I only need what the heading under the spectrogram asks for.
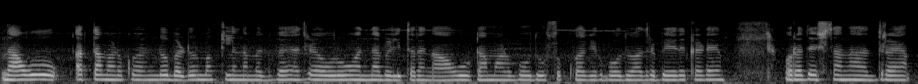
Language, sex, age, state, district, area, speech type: Kannada, female, 30-45, Karnataka, Hassan, urban, spontaneous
